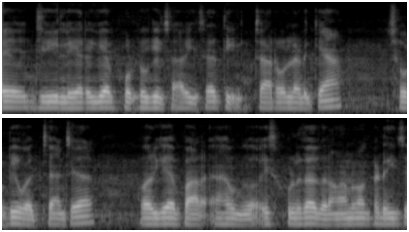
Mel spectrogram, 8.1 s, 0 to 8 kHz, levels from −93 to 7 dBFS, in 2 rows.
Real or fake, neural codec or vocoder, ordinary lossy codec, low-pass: fake; codec, 16 kHz, 2 kbps, FunCodec, trained on LibriTTS, 25 frames a second; none; none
